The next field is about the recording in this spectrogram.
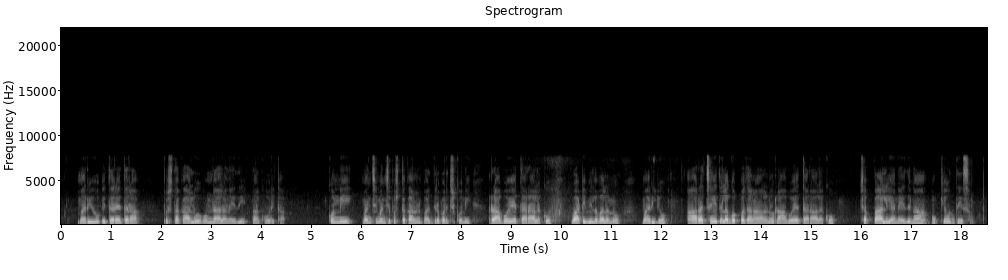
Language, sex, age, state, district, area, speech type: Telugu, female, 30-45, Andhra Pradesh, Krishna, rural, spontaneous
